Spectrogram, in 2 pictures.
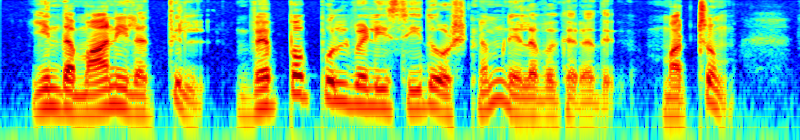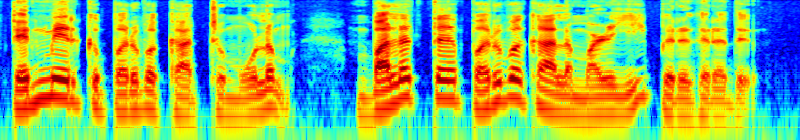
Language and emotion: Tamil, neutral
